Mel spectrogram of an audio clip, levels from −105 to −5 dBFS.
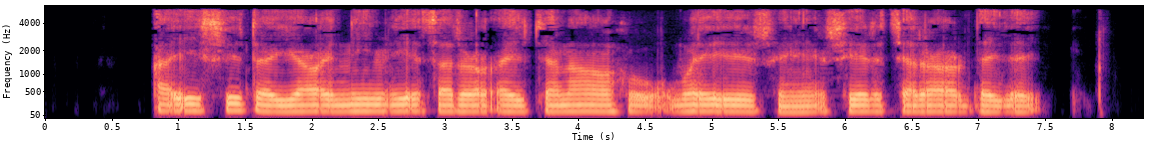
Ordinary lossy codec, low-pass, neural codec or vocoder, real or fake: MP3, 32 kbps; 5.4 kHz; codec, 16 kHz, 4.8 kbps, FACodec; fake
